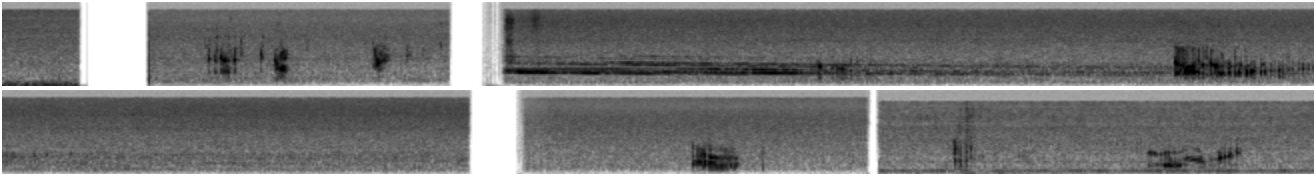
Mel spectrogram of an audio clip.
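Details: A woman's stomach, caught by accident while filming, growls from hunger with low gurgling and long whining, sliding rumbles, with brief cuts between sections; ordinary hunger growling.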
